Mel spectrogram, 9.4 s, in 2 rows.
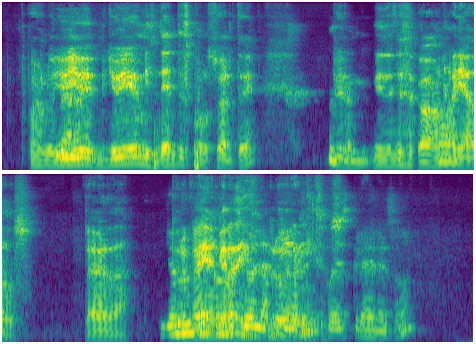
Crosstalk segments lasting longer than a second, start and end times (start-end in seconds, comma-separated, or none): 6.4-8.1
